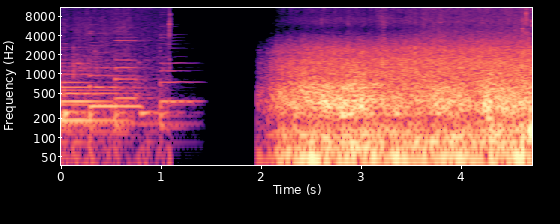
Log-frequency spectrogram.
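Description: A few plucked guitar notes ring out and stop, then after a short silence a steady, dense hiss of rain begins, with a low, continuous rumble of thunder underneath.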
